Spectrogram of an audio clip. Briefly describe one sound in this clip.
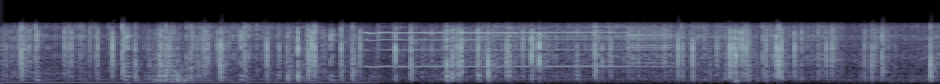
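Music plays from a record on a turntable, with a dense, lively beat.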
